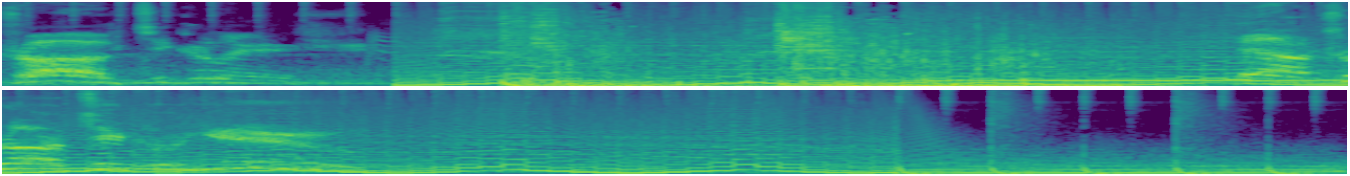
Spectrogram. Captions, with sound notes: - Trog ticklish. (metal clanging) Now Trog tickle you. (suspenseful synth music)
